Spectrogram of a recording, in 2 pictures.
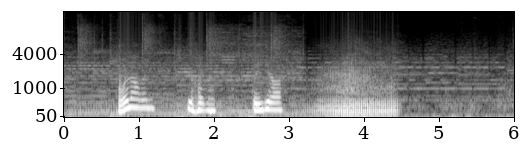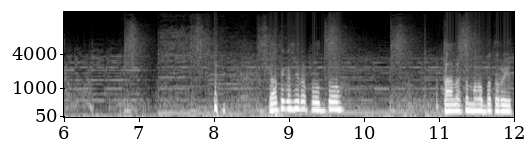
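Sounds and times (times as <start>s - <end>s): motorcycle engine passing: 0.0s - 4.8s
background music: 0.0s - 12.0s.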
